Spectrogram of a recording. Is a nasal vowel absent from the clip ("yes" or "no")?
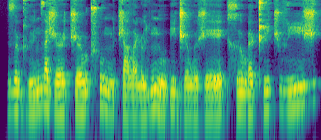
yes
